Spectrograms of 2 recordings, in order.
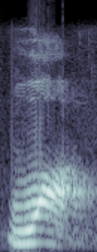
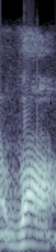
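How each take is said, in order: First: The word is said with rounded lips. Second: The word is said with unrounded lips. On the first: The speaker calls it right. "वाओ को पढ़ते वक्त होंठ गोल करेंगे।" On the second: The speaker calls it wrong. "इसको वा नहीं पढ़ना, वा गलत है।"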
